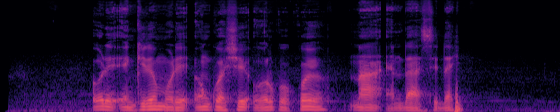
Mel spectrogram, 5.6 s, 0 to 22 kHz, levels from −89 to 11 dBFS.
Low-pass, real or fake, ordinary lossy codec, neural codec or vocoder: none; fake; none; vocoder, 44.1 kHz, 128 mel bands every 512 samples, BigVGAN v2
